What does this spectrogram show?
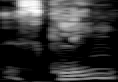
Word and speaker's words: Scling: Is that the idea of Scling, or Scling is the pronunciation?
